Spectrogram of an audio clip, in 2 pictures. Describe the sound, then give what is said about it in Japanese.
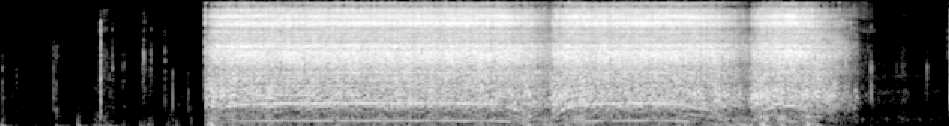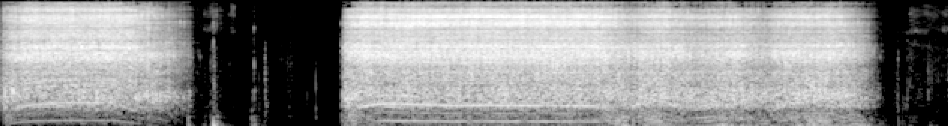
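A power drill whines loudly in three long bursts, its motor pitch dipping under load as it bites into material, with short pauses and clicks between runs; drilling resumes after the type of drill bit is changed. “では、ドリルの種類を変えて、また再開します。”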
